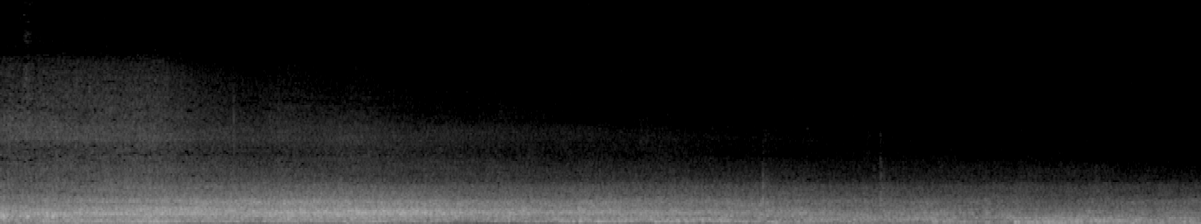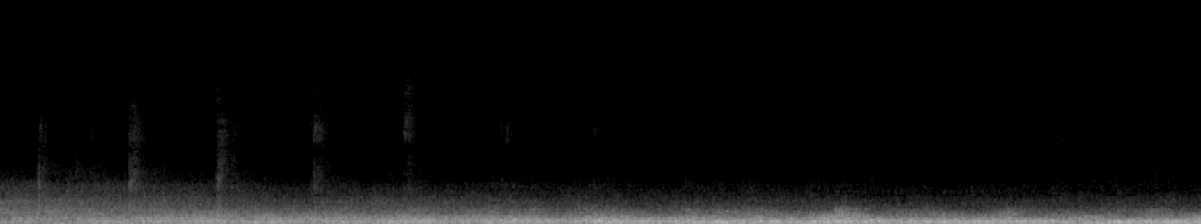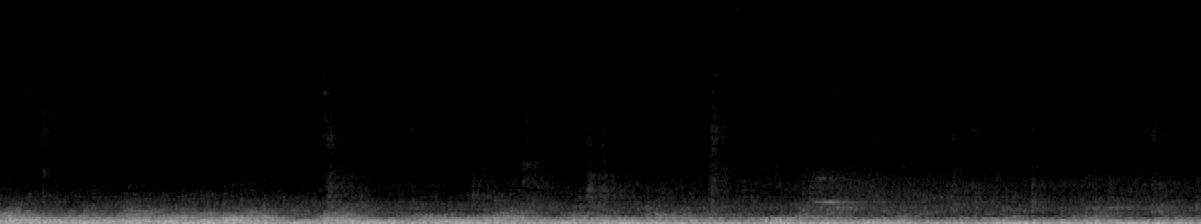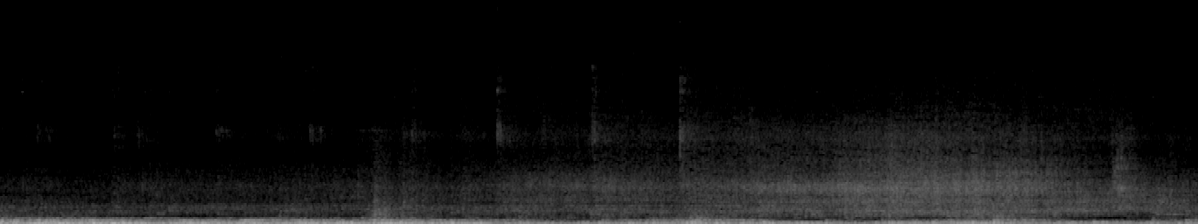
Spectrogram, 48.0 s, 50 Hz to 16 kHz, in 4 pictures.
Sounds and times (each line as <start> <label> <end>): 0.0 Airplane 48.0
